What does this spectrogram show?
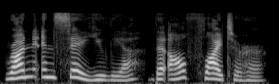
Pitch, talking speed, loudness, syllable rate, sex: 245 Hz, 195 wpm, -18 LUFS, 3.9 syllables/s, female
